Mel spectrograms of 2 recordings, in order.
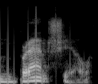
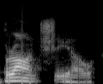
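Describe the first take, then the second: First: "branchial" repeated slowly and a little softer, British BRAN-kee-ul; repeated careful pronunciation. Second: "branchial" said slowly and deliberately in a British accent, BRAN-kee-ul; slow, careful "branchial" with British vowels, each syllable given room; careful British pronunciation. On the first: Lecturer repeating "branchial" for listeners, slow, soft British pronunciation. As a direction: say "branchial" again, slow and deliberate, trailing off. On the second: Lecturer carefully sounding out "branchial" for his audience, slow British pronunciation.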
